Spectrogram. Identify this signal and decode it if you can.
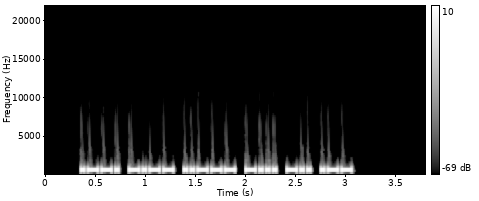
Morse code, heard as a keyed tone, about 36 wpm, 700 Hz. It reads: PY2BDW
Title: DXCC-100 Call Signs - 6 Characters - Repeated 3x - 35wpm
